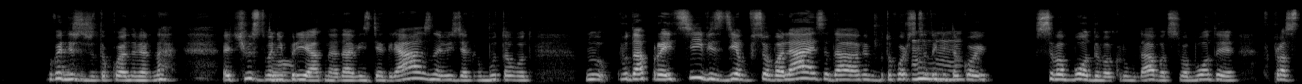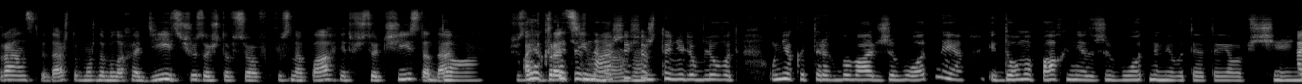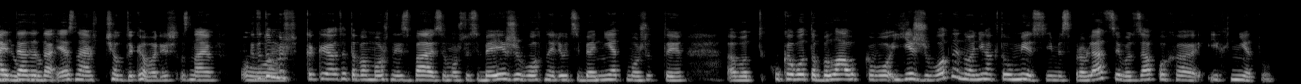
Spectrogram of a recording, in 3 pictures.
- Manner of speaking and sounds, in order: chuckle; tapping
- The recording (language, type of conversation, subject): Russian, podcast, Как ты создаёшь уютное личное пространство дома?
